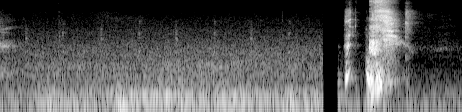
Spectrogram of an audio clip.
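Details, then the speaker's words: Woman with allergies who cannot stop sneezing in the morning: a single sharp sneeze with a brief catch before it, after a stretch of quiet room noise. "Good morning to me, not being able to stop sneezing. What? Just sneezed all over my phone."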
